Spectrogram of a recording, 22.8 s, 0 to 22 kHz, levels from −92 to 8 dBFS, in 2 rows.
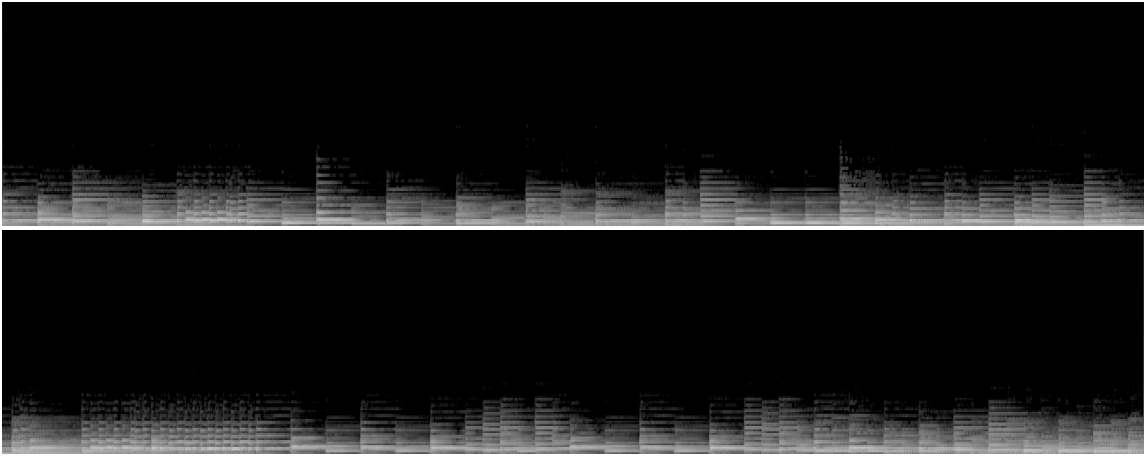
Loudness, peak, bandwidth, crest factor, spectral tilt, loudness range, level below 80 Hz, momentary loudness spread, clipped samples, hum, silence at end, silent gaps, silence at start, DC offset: -24 LUFS; -8 dBFS; 5.4 kHz; 14 dB; -6 dB/octave; 4 LU; -54 dBFS; 7 LU; under 0.1%; none; 0 s; none; 0 s; under 0.1%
